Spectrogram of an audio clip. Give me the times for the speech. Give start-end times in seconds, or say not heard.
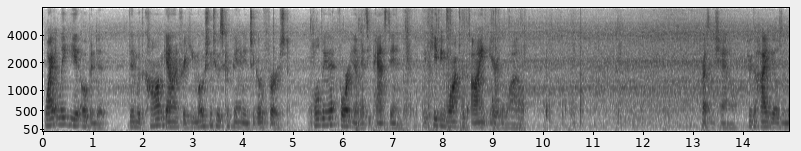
0.0-9.7, 13.2-14.8.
